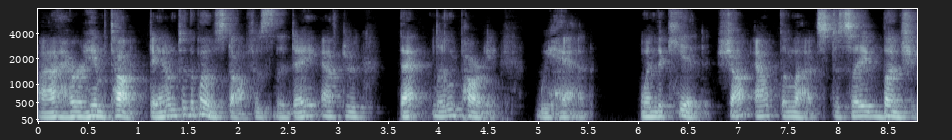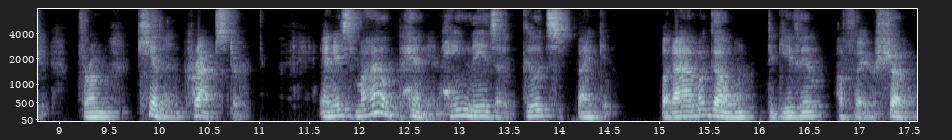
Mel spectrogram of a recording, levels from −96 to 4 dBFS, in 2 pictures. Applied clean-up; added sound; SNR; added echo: none; none; none; none.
